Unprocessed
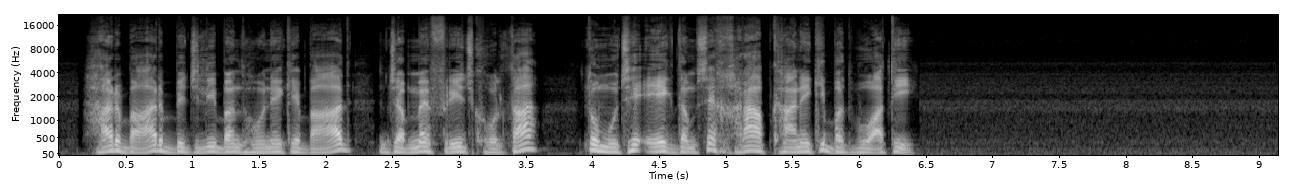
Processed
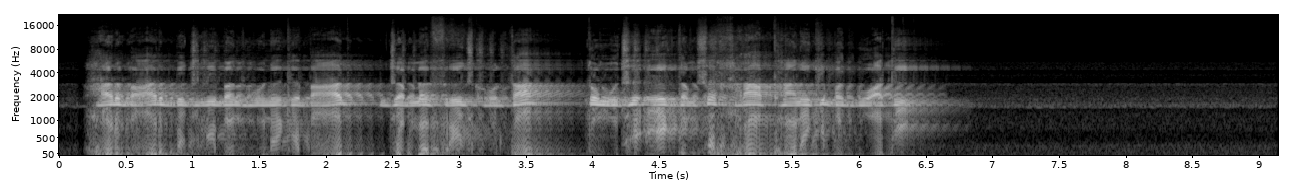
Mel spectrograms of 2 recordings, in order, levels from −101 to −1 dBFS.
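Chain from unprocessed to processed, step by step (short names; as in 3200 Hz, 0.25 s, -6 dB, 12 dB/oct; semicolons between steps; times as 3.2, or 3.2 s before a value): four-band scrambler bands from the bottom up 2143; LPF 3400 Hz 6 dB/oct; on a send: feedback echo 81 ms, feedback 57%, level -11.5 dB; on the sum: gain -3.5 dB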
